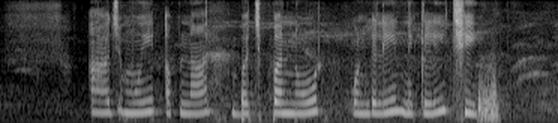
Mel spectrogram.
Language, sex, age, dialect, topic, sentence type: Magahi, female, 18-24, Northeastern/Surjapuri, banking, statement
